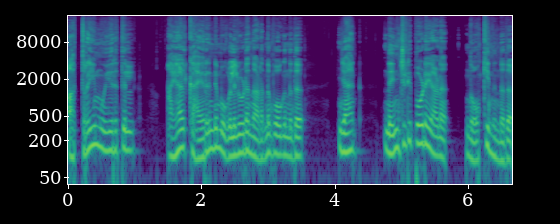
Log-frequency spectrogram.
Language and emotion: Malayalam, fearful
